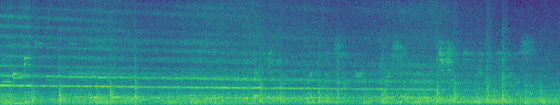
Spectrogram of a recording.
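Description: An electric commuter train pulls away with a whining inverter motor.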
